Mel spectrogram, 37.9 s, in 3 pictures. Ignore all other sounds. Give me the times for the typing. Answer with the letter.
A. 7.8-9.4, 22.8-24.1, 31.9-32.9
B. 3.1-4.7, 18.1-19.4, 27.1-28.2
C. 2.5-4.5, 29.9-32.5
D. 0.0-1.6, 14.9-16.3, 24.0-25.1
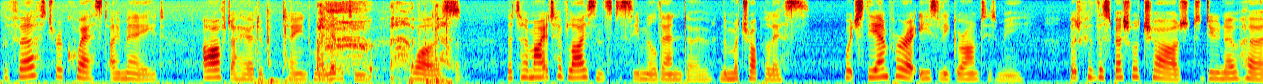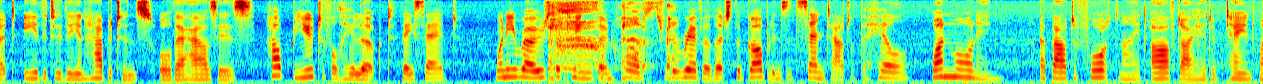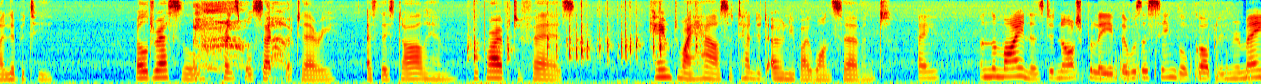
C.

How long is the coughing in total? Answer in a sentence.
You can hear the coughing for 4 seconds altogether.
